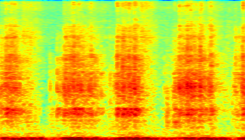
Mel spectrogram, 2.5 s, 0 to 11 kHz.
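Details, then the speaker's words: Losi XXX-SCT RC car drivetrain, run on 3-cell, with rough gritty grinding in bursts about every 0.6 seconds as it turns; owner believes a damaged spur gear, hopes not the nylon idler; gear grinding, cause unconfirmed. "you would have seen that there was some sort of grinding noise. I believe it's a spur gear. It doesn't sound good."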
